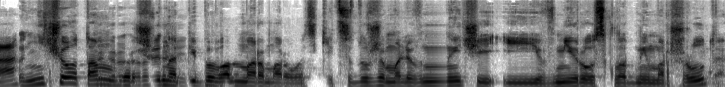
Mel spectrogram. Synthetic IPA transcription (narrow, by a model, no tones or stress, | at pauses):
nʲit͡ʃɔɦɔt̪ɑmʋɛrʂɪnɐpʲipɪʋɐnmɐrmɐɾɔsʲkʲijt̪sɛd̪uʐɛmɐlʲʊwnɪt͡ʃɪjiwmʲiɾʊsklˠɐd̪nɪjmɐrʃɾut̪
